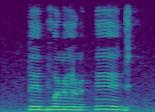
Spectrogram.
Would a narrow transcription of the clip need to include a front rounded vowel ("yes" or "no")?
yes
